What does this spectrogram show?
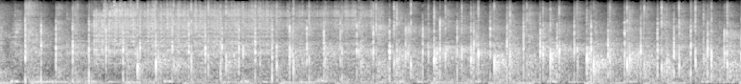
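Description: A group applauds steadily for several seconds, many hands clapping in a dense, crackling patter that stays fairly loud throughout, with a low hum running underneath.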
